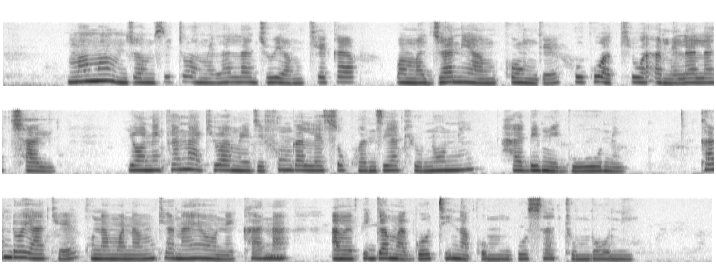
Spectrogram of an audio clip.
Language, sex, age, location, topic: Swahili, female, 25-35, Mombasa, health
